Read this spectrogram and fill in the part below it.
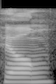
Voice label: "piong2", taiwanese

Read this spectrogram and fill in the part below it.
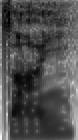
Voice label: "zainn5", taiwanese syllables

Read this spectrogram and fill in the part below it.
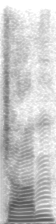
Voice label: "zham5", Taiwanese syllable

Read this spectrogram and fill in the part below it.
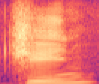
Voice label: "zhin9", taiwanese

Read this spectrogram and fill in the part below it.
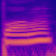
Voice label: "bung5", taiwanese

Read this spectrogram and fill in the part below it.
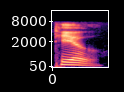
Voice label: "tier3", taiwanese Syllables

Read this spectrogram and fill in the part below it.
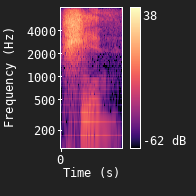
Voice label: "shin3", taiwanese Syllables

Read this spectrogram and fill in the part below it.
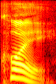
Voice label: "kue4", taiwanese syllables

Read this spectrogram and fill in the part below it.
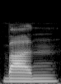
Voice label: "bhan2", taiwanese

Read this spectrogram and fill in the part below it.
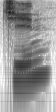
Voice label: "zin9", taiwanese

